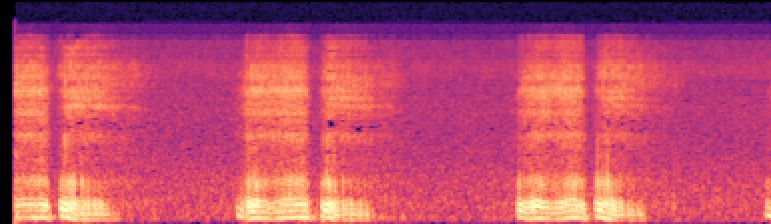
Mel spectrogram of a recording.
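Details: Sleeping Pit Bull snoring indoors: three deep, rough, rumbling snores, each a two-part drawn breath lasting about a second, spaced roughly every two and a half seconds with quiet breathing between.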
